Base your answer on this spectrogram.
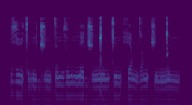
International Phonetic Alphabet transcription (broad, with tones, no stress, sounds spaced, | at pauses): z ʏː˦˨ t r ɨ˨ d͡ʒ ʏː˨ m t ə˦ m z uː˦ m n ɛ˦ d͡ʒ ʏ˨ ŋ͡ǃ u˨ m t ɨ˦ m h ɛ˦˨ m dˤ əː˦ m t͡ʃ ɨ˨ m ŋ͡ǃ ɨː˦˨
